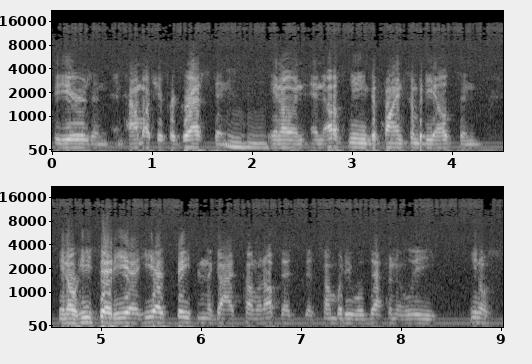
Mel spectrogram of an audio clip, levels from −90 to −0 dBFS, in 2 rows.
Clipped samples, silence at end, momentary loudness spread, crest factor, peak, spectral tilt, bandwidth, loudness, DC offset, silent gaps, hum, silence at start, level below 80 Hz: under 0.1%; 0 s; 12 LU; 20 dB; -4 dBFS; -4.5 dB/octave; 15.5 kHz; -25 LUFS; under 0.1%; none; 60 Hz at -50 dBFS; 0 s; -50 dBFS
